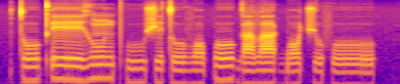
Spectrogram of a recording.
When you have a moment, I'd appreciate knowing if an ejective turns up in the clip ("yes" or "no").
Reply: yes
